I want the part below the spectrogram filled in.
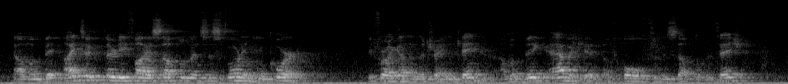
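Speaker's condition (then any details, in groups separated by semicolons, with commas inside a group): No condition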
